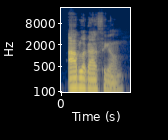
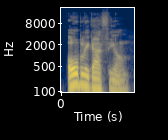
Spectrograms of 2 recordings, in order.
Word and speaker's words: obligación: Many of us native English speakers might be tempted to pronounce this like obligación because of the way we pronounce the English word obligation. It would seem pretty natural to us. But in fact, this is not how you pronounce this word. And we must be cognizant of the differences in pronunciation. It's obligación, obligación, obligación.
